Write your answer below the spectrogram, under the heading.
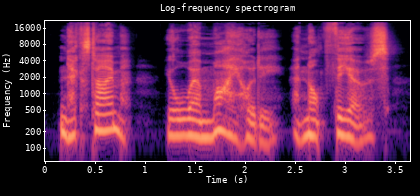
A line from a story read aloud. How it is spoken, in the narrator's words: Harry says, voice a low rumble in his chest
